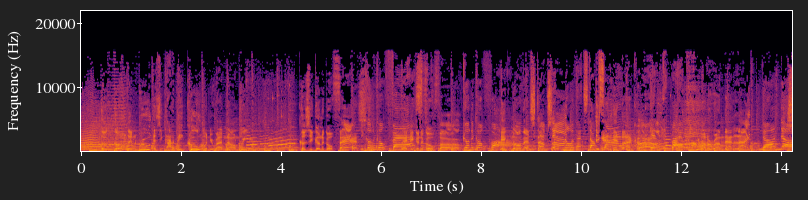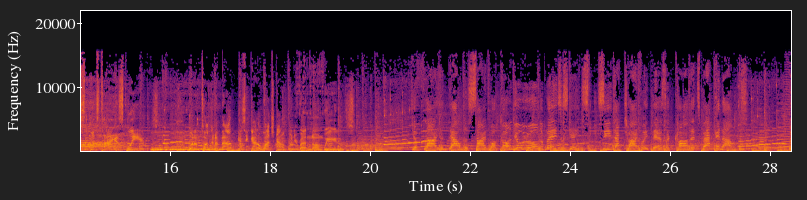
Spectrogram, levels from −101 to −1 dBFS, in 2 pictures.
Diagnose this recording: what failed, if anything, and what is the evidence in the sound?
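A drift correction step at the driver or buffer stage is the likely cause: clock-matching software jumped the playback rate in one step to rebalance its buffer. From 13.07 to 13.58 s the sound runs 5.3% fast and sits about 89 cents sharp, just under a semitone, then snaps back to normal pitch and speed.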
